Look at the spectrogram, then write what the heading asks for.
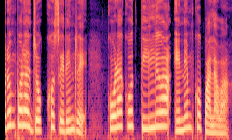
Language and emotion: Santali, neutral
